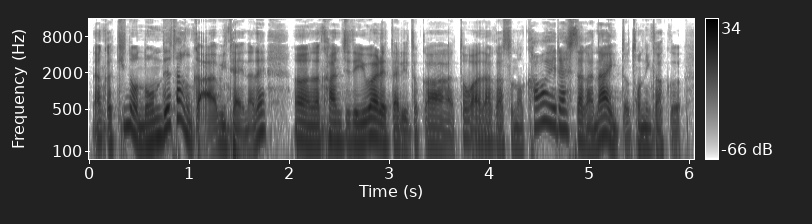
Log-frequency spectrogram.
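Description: A woman with a Kawachi Osaka accent and a low, gravelly voice, chatting on her own in a rapid-fire, piling-on way. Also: very animated, a little mellow. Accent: Kawachi Osaka dialect. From Kawachi, Osaka, Japan. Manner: rapid-fire, piling on one topic after another. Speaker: radio talk host. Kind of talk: casual solo talk.

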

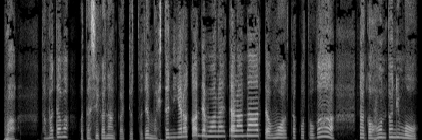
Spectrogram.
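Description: A young woman, host of a solo audio show, speaks in a cute, distinctive anime-like voice that leans high and creaky. She gives a casual talk, introducing herself in a polite and friendly way, recorded with clean studio sound and no echo.

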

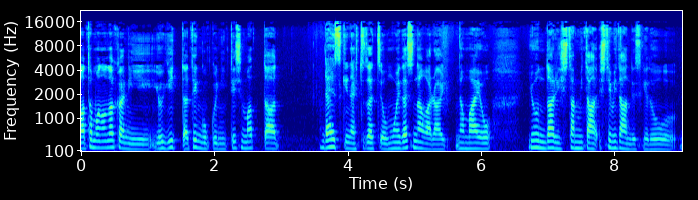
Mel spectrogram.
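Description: A woman's voice: lowish voice, darkish tone. A woman casually telling a story on her own as a podcast host, chatty, breaking off for playful asides and acting out sounds and reactions.

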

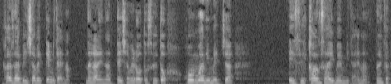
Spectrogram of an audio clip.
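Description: A woman from Osaka speaking with a Kansai accent, chatting casually alone in a relaxed, rambling way that keeps correcting itself. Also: fairly low pitch. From Osaka, Japan. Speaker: solo podcast talker. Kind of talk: casual solo chat.

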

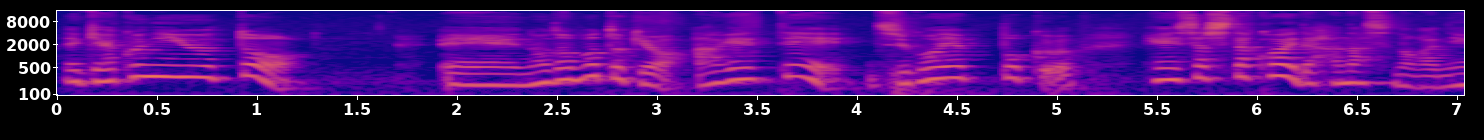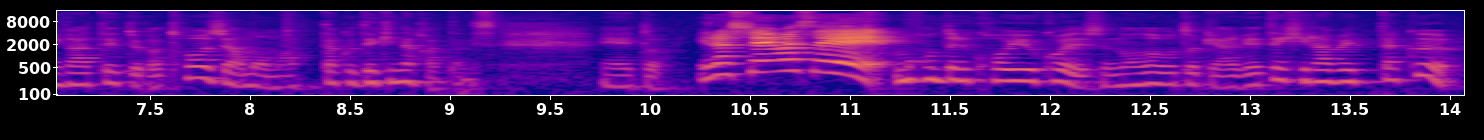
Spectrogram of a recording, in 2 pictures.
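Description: A woman hosting a casual solo podcast, talking in a soft, breathy voice with many fillers as she explains things. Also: mid-range voice, expressive, brisk, reverberant. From Osaka, Japan. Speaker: podcast host and karaoke teacher.

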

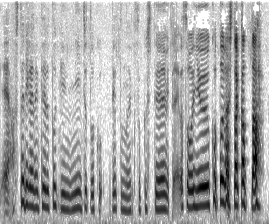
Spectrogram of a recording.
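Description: A woman's voice: quick pace, no room sound. A young woman in her twenties talking casually and self-deprecatingly on a solo podcast, giggling and acting out imagined conversations. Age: 20s. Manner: animated, high-energy, acts out imagined dialogue.

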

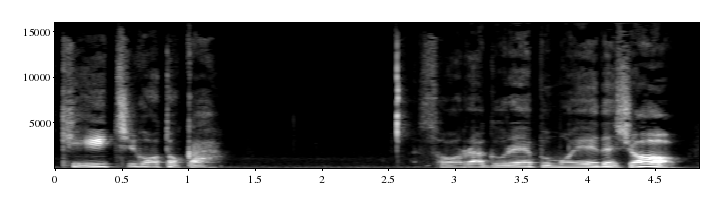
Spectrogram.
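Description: A man voicing an eccentric middle-aged male restaurant master with a Kansai accent, in a high, drawn-out, teasing voice. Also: gravelly, bright, forceful tone, full character voice. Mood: playful teasing. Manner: flamboyant, playful, slightly creepy. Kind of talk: comic storytelling.

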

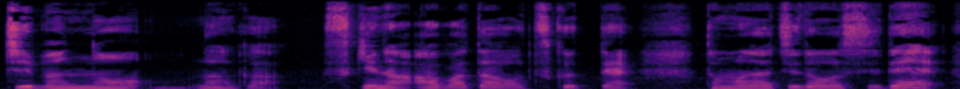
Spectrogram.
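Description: A young woman hosting a casual solo podcast late at night, chatty and lively, often bursting into a louder voice. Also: medium pitch, a little slow. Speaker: podcast host. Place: home at night.

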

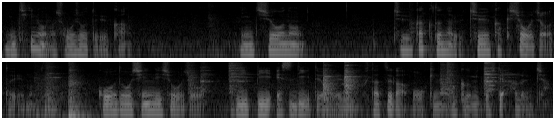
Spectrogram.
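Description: A man voices an elderly male doctor in a scripted explainer dialogue, patiently explaining and drawing out old-fashioned sentence endings. His voice is lowish with vocal fry at a normal pace, and the background is noisy.

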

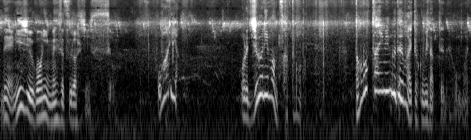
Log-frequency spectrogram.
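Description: A young man with a Kansai accent chats alone on his comedy podcast, wandering from story to story and poking fun at himself. His pitch swings widely as he talks, with a gravelly, creaky edge. A faint hiss of noise sits under the voice. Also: fairly quick, pauses often. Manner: rambling, self-mocking, animated outbursts. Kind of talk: casual solo podcast chat.

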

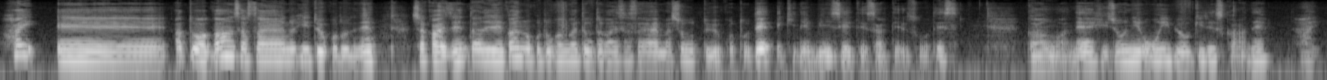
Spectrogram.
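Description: A woman's voice: medium pitch, brisk, a little mellow. A woman with a congested, nasal voice hosting a casual morning radio-style show in a polite, chatty way. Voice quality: nasal, stuffed-up voice. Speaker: solo morning audio show host. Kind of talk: casual morning radio-style chat with weather and daily notes.

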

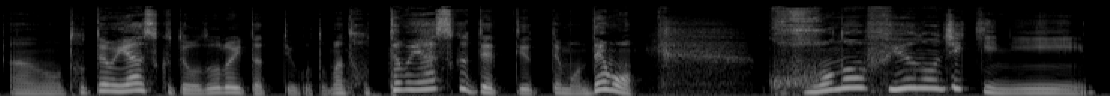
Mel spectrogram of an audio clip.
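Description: A woman's voice: medium pitch, darkish tone, no room sound, clean studio sound. A woman chatting casually on her own as a podcast host, talking in a chatty, polite, explanatory way from under the covers in bed. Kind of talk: casual solo chat. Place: in bed under a futon at home.

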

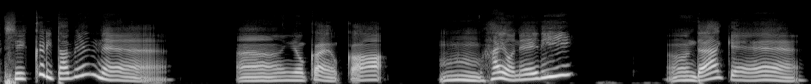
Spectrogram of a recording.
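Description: A woman's voice: medium pitch, animated, slow pace, pauses often, a little mellow, no echo, voice pushed down. A woman acting out one side of a phone call as a young, affectionate woman with a put-on Fukuoka dialect, coaxing and teasing her partner. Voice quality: sweet, playfully coaxing.

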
